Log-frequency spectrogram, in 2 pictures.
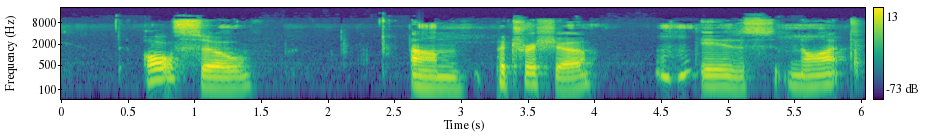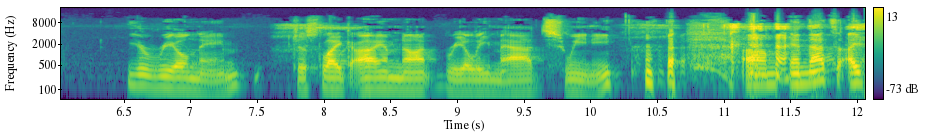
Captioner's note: laughing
